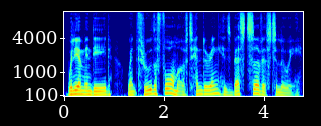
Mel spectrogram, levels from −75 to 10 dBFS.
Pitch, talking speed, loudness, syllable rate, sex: 130 Hz, 165 wpm, -20 LUFS, 4.7 syllables/s, male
